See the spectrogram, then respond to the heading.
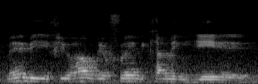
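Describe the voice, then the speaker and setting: A man from Malawi, a union secretary general, explaining things carefully in an interview, with frequent pauses. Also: medium pitch, mellow. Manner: measured, explanatory, with hesitations. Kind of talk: interview answers. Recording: roomy, distant mic with noise.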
